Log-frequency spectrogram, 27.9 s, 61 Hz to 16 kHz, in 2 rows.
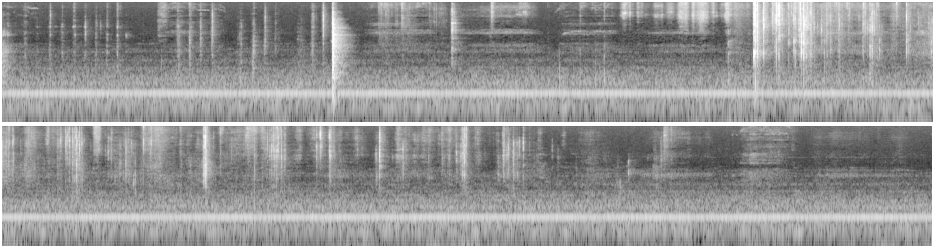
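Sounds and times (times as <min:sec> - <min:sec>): low hum: 0:00.0 - 0:27.9
chalk crunching: 0:10.1 - 0:22.1.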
